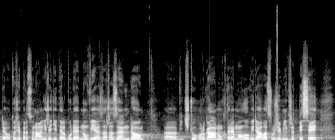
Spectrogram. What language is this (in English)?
Czech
